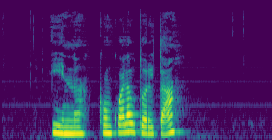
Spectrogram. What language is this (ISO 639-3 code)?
ita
